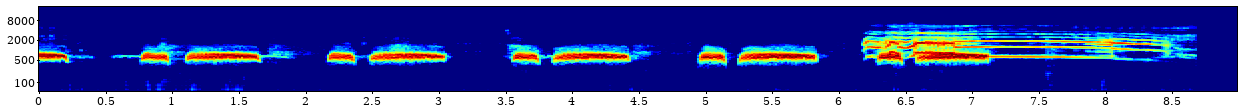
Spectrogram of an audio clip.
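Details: Decoy spotted dove giving urging coos in the morning to call its flock. Four paired coos repeat about every 1.4 seconds: a clipped note, then a longer mellow one. A harsher, richer drawn-out call follows at the end.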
